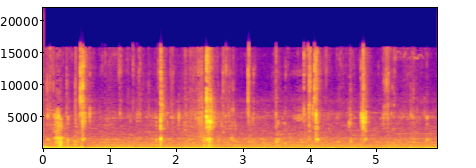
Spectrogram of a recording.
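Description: Mouth sounds of two people eating soft durian flesh: wet chewing and lip smacks, with scattered short clicks, the loudest near the start and about two and a half seconds in. A steady low hum lies underneath and fades after about three seconds.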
